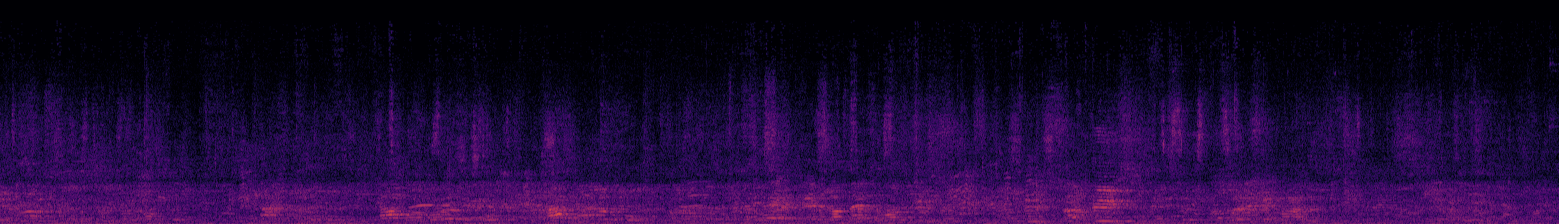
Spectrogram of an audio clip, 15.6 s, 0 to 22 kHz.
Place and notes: pedestrian area, Rue Philippe II, many teenagers are gathering here
(Olympus LS5, Primo EM172)
Luxemburg City, Luxembourg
